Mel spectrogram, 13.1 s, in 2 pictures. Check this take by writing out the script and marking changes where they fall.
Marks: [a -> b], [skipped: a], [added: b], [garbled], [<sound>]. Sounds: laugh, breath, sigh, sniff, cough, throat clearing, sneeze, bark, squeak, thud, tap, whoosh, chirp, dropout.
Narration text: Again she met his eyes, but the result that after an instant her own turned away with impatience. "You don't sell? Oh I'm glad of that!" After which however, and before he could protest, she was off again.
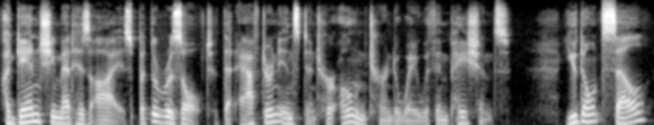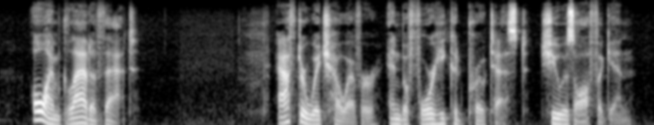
Again she met his eyes, but the result that after an instant her own turned away with impatience. "You don't sell? Oh I'm glad of that!" After which however, and before he could protest, she was off again.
